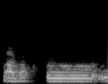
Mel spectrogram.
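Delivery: normal talking voice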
